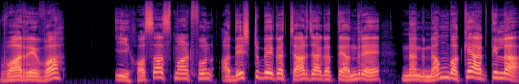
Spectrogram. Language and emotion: Kannada, surprised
